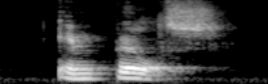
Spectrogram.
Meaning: 1. impulse 2. momentum (product of mass and velocity) 3. nerve impulse
- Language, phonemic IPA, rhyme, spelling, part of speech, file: Dutch, /ɪmˈpʏls/, -ʏls, impuls, noun, Nl-impuls.ogg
